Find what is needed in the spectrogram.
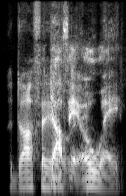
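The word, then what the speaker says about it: Odafe Oweh: Interesting trade right there, but losing, I always say is Owefe? I always say his name wrong. Odafe Owe.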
